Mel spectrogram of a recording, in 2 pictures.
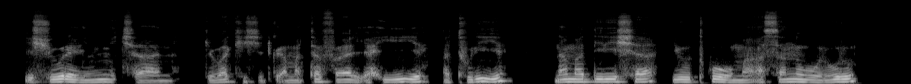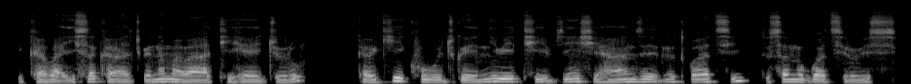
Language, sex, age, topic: Rundi, male, 18-24, education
